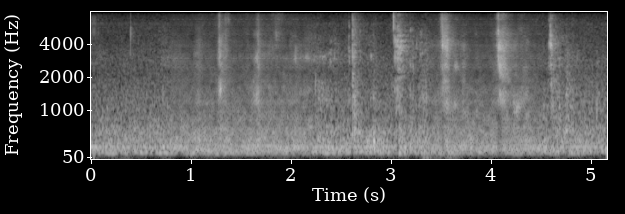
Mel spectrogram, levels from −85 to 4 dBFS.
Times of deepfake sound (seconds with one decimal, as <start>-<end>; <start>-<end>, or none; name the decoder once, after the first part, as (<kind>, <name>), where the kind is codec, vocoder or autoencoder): 0.8-2.2 (vocoder, Vocos); 3.4-4.5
